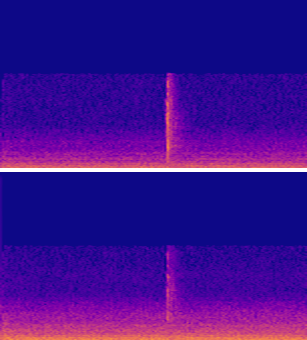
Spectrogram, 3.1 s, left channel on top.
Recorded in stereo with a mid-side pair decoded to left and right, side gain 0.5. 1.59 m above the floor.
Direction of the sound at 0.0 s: 60° right.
